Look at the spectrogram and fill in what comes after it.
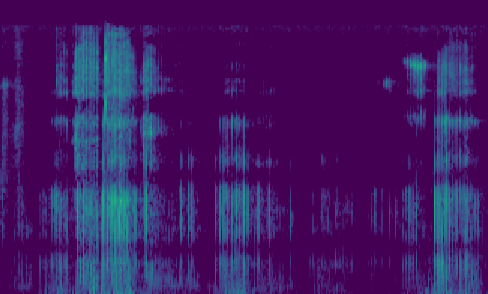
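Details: Domestic cat purring, ASMR: three strong rumbling swells about one and a half seconds apart, each a buzzy throaty vibration fading between breaths.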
